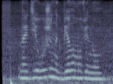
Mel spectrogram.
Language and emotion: Russian, neutral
